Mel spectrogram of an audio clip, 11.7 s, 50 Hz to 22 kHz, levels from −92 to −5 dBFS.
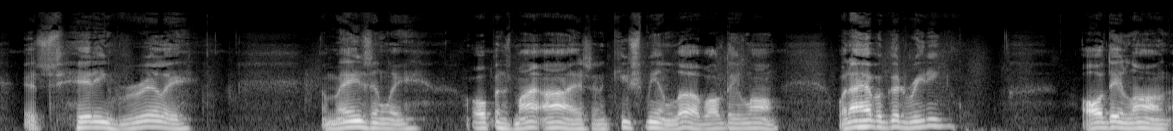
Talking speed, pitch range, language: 125 wpm, 100-140 Hz, English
